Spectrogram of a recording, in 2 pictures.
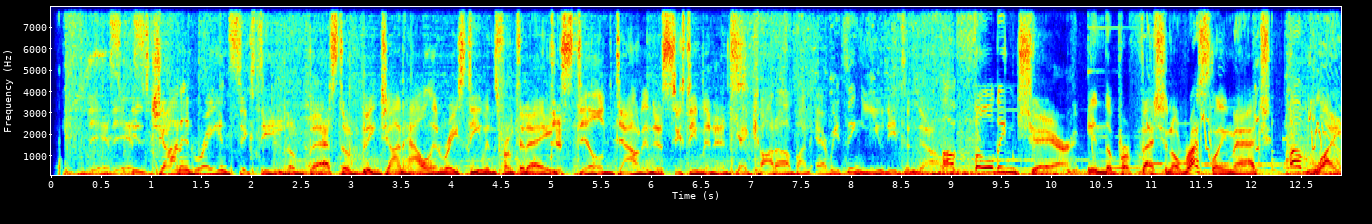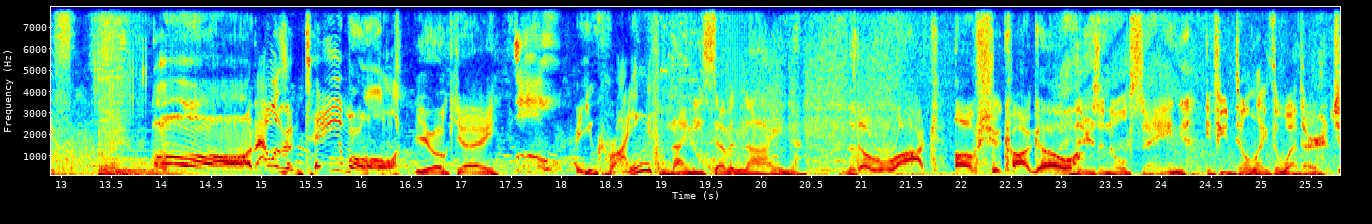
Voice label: RADIO IMAGING

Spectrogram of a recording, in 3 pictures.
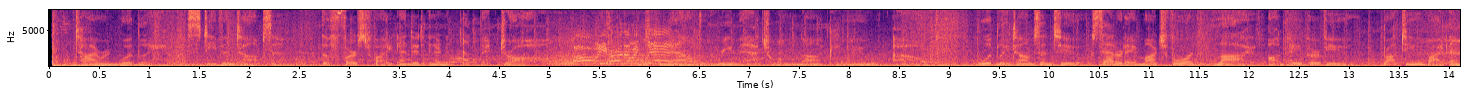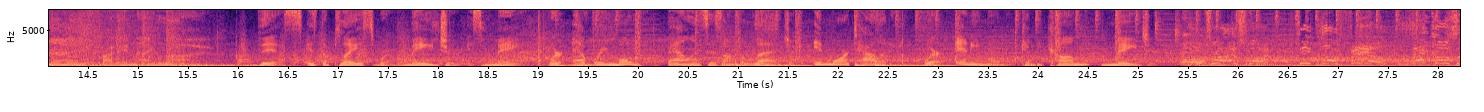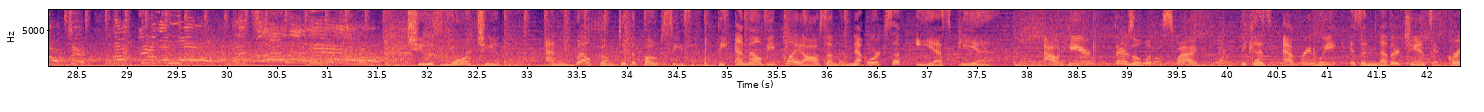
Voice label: Sport Promo

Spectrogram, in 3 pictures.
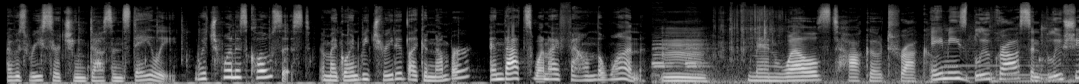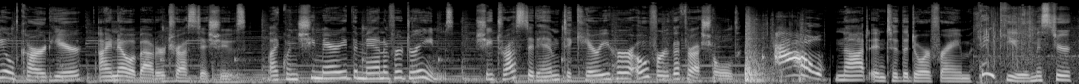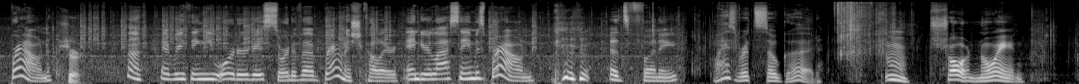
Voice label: Comedy Commercial

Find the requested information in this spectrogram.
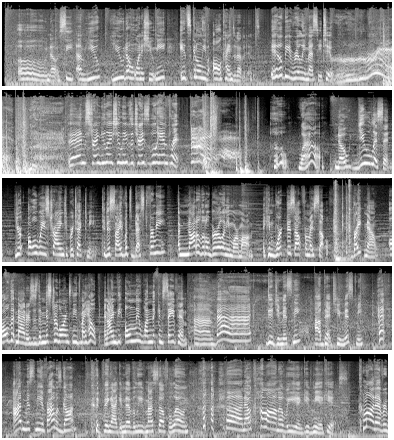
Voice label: Character

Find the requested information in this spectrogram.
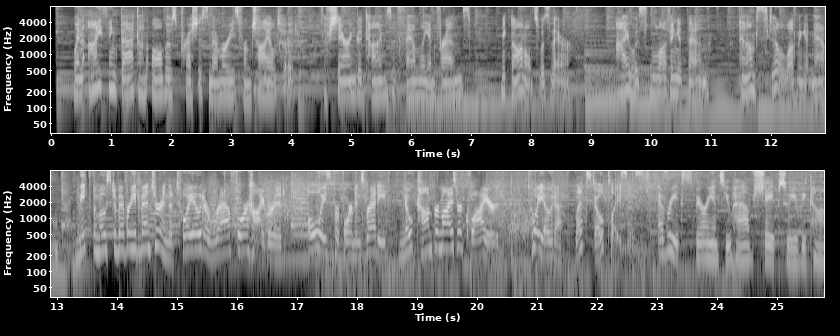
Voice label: Commercial

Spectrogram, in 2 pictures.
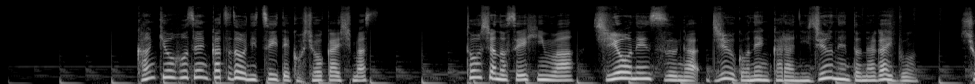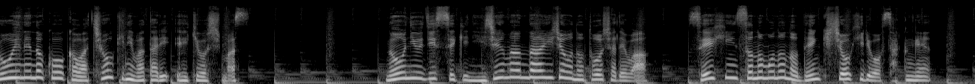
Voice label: Corporate Japanese

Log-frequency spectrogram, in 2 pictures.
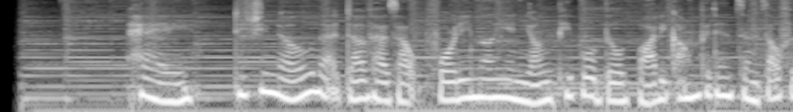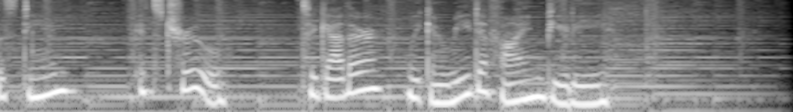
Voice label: Commercial

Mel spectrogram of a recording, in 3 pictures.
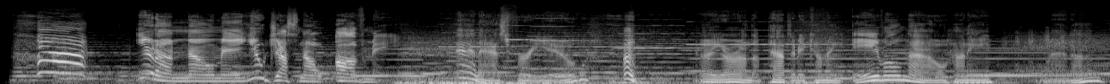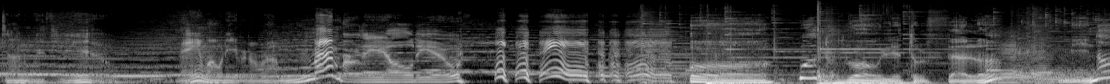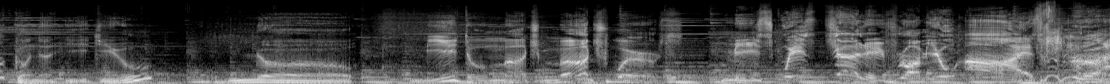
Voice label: Animation

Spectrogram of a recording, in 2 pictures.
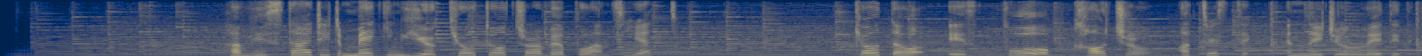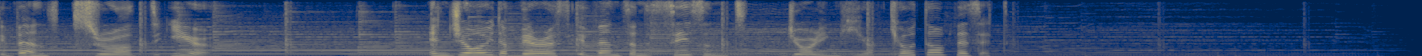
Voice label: Commercial English with Japanese accent

